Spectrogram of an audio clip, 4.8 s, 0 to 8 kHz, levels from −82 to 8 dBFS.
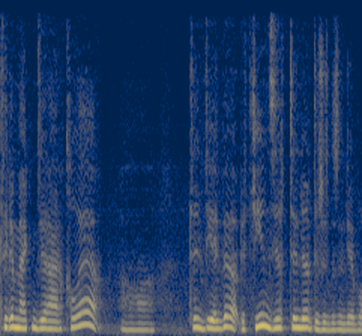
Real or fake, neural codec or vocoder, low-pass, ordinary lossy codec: fake; codec, 16 kHz, 0.5 kbps, FunCodec, trained on LibriTTS, 25 frames a second; none; none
